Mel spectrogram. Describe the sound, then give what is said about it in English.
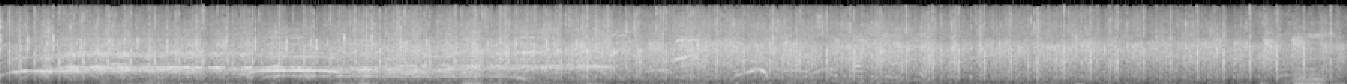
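An audience claps and woohoos to welcome a guest onto a live show. Steady, dense applause runs throughout, and high whooping cries ride over it in the first half before it eases slightly toward the end. “Please put your hands together and make incredible woohooing noises for the wonderful Seyi Akiwowo.”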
